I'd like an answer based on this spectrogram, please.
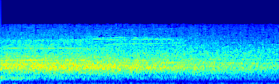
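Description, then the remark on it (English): An audience claps and shouts praise to the Lord together in a dense, steady roar of applause and shouting, holding loud throughout and easing off only slightly at the end. “Somebody give the Lord a big clap and a louder shout of praise.”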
